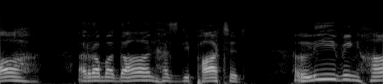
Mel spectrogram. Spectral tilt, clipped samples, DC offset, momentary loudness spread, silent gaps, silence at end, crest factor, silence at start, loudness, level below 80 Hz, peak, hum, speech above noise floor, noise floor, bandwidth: -7.5 dB/octave; under 0.1%; under 0.1%; 12 LU; none; 0 s; 16 dB; 0 s; -30 LUFS; -56 dBFS; -14 dBFS; none; 25 dB; -54 dBFS; 7.6 kHz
